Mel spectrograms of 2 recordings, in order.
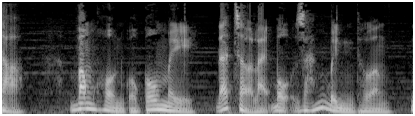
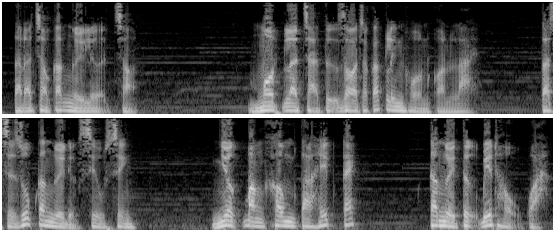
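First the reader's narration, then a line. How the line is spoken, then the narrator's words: Cold. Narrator (Vietnamese): Đen lạnh lùng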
